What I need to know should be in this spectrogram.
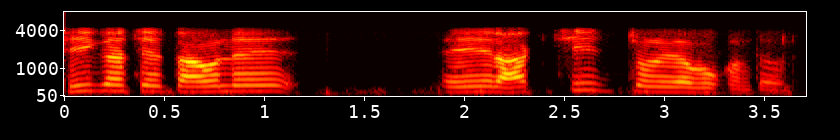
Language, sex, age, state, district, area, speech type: Bengali, male, 18-30, West Bengal, North 24 Parganas, rural, conversation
